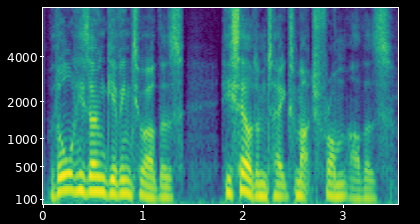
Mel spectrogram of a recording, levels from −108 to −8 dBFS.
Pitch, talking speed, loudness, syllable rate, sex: 140 Hz, 220 wpm, -17 LUFS, 6.0 syllables/s, male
